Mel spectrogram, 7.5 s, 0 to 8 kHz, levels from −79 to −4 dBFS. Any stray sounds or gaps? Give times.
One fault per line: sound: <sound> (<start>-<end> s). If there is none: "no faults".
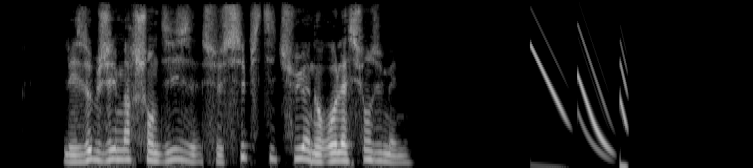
sound: chirp (5.3-6.3 s)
